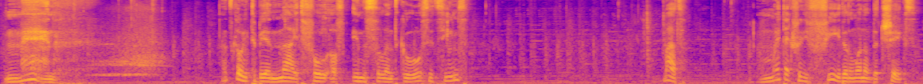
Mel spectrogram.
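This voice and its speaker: Crude, cocky male vampire played by a man for game roleplay: slow, dark-toned, profane muttering over faint music. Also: mid-range voice, expressive. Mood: puzzled musing. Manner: profane, muttering asides to himself. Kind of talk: improvised in-character game playthrough.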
